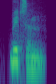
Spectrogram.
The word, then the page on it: bitten: Indian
